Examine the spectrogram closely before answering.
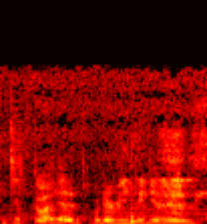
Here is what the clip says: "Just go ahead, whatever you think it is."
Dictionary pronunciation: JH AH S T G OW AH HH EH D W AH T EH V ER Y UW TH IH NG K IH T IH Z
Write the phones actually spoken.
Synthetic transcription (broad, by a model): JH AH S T G OW AH HH EH D W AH T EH V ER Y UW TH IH NG IH T IH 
